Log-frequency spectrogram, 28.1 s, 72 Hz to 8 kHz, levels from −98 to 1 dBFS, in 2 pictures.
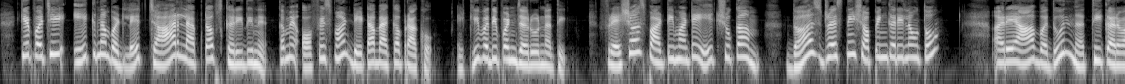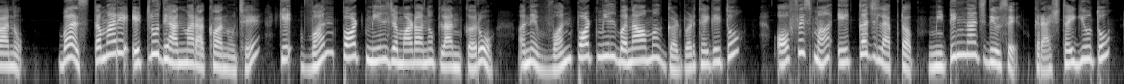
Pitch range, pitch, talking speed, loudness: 215-320 Hz, 260 Hz, 145 wpm, -16 LUFS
